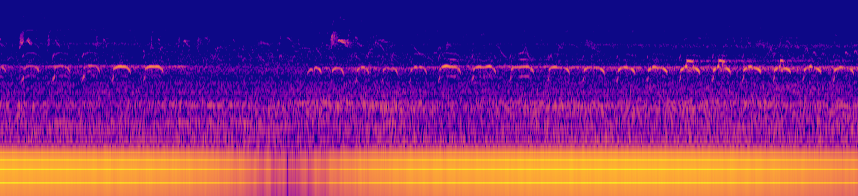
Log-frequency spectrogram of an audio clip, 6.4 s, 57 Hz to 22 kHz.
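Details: Ospreys at the Charlo nest on 30 July 2020, amid commotion around a fish delivery: long series of shrill, arched whistled chirps, about three per second, over a steady low electrical hum.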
